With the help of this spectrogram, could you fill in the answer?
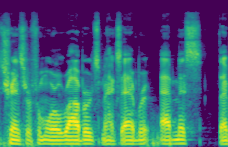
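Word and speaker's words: Abmas: they've got the transfer from Oral Roberts Max AB admus did I pronounce that right I'm agreeing with you yes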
